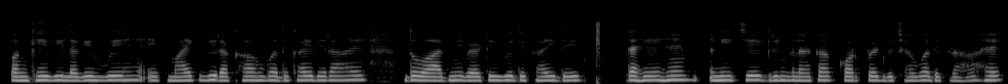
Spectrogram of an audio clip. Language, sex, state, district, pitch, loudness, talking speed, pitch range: Hindi, female, Uttar Pradesh, Hamirpur, 190 Hz, -34 LUFS, 190 wpm, 180-195 Hz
